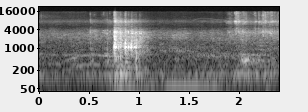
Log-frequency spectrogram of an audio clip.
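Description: A short clatter of small plastic toys knocking against a plastic basket, once, about three-quarters of a second in, otherwise quiet.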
